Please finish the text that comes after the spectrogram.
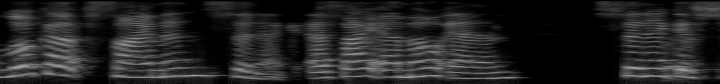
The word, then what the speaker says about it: Sinek: oh okay so look up simon sinek s-i-m-o-n cynic is spelled s-i-n-e-k he did a ted talk and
